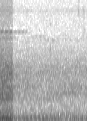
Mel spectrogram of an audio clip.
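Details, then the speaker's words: Key on, engine off after Walbro fuel pump install, fuse and battery negative reconnected: faint steady low hum of the new fuel pump priming normally. "I'm about to put the key in the ignition and uh turn it on to the on position but I'm not going to start it I'm going to let the uh fuel pump Prime you should be able to hear it"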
